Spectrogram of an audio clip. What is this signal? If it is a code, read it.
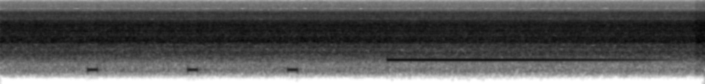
Radio time signal (three low pips and a long one an octave up, as on NHK), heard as pips, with radio hiss and a squelch burst at the end.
